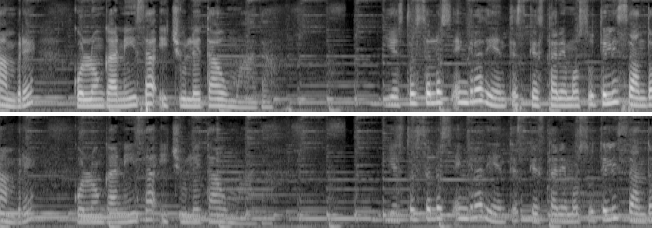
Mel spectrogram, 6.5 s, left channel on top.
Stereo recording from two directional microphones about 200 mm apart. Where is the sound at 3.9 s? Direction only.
35° left (ahead or behind).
